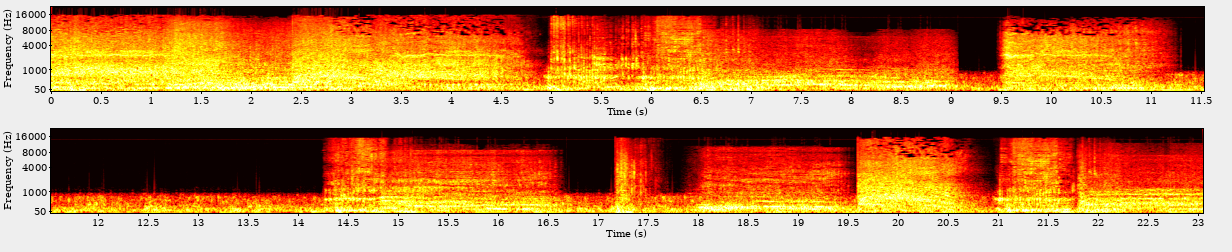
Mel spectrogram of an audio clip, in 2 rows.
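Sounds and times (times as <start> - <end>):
monster roars: 0.0 - 11.2, 14.3 - 16.6, 17.9 - 23.0
low muffled rumble: 10.8 - 14.3.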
